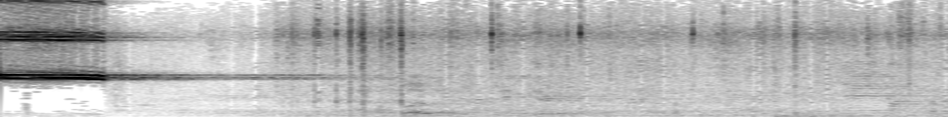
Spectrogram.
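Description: Referee's whistle: one short, loud, high-pitched blast lasting under a second at the very start, stopping the wrestling action.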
